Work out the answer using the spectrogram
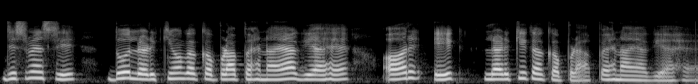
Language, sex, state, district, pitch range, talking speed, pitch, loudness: Hindi, female, Jharkhand, Deoghar, 220-255 Hz, 145 wpm, 235 Hz, -14 LUFS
